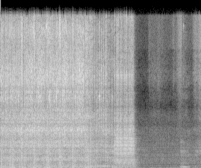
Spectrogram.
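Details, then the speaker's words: Briggs & Stratton riding mower engine with a bad carburetor ("Nicky", no fuel solenoid) and varnished old fuel: fast rhythmic cranking with a few ragged catches, then cuts out; fires briefly but won't keep running. "We're back on this whole, I ain't got no good carburetor on it. It's a Nicky with no fuel solenoid, which is crazy."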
